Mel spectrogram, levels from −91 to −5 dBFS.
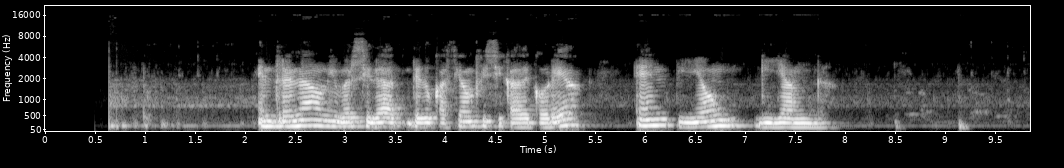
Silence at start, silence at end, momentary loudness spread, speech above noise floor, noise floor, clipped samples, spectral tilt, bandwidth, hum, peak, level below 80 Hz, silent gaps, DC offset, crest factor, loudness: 0.65 s; 0.65 s; 20 LU; 37 dB; -49 dBFS; under 0.1%; -8.5 dB/octave; 7.2 kHz; none; -2 dBFS; -54 dBFS; none; under 0.1%; 14 dB; -13 LUFS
